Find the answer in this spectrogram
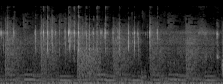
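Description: Typing on a computer keyboard: a quick run of keystrokes over background music with a repeating low melody.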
